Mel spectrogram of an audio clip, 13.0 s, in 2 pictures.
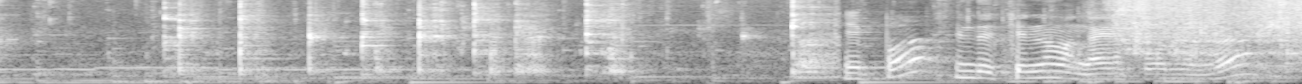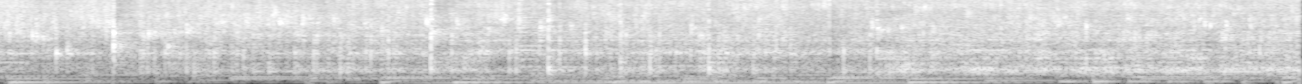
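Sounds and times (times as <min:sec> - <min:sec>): metal ladle scraping a pot: 0:00.8 - 0:04.1, 0:05.6 - 0:13.0
shallots sizzling in hot oil: 0:05.5 - 0:13.0.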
